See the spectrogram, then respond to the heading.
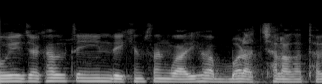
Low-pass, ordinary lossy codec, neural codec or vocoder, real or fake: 7.2 kHz; MP3, 32 kbps; none; real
